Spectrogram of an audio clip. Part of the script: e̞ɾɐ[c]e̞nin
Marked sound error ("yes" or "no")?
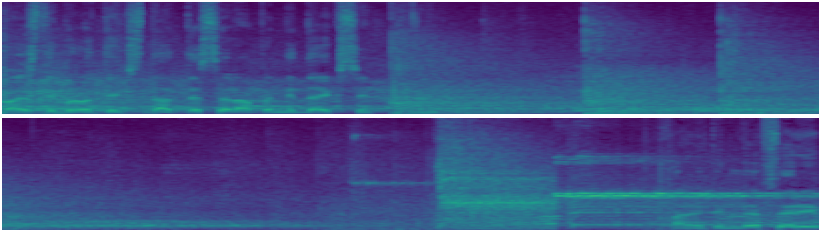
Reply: yes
